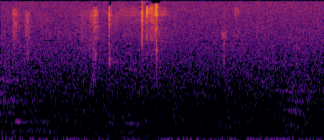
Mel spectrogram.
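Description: A few faint, crisp clicks and light rustles of small objects being handled by hand, over a low steady hum.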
